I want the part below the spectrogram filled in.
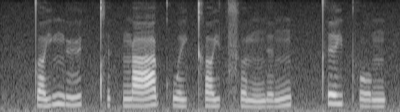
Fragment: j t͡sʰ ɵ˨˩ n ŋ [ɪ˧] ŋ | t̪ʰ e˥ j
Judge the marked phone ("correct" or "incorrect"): incorrect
